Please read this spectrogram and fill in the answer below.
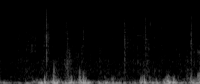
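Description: Soft, irregular thuds and scuffs of horses' hooves stepping on loose dirt during groundwork.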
